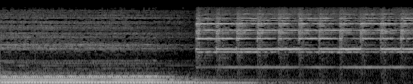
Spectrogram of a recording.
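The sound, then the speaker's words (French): A bell rings in a steady, quickly repeating pattern of bright, shimmering tones, starting abruptly as a low sustained tone cuts off. “La cloche a sonné”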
